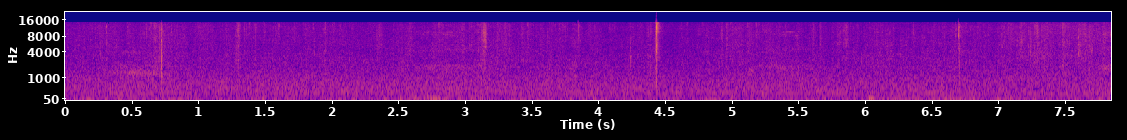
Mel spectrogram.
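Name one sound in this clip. Leaves and stems drop into a wicker basket with soft crackles.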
